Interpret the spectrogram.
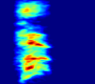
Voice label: hup, orc voice; Orc Voice Pack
